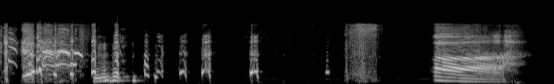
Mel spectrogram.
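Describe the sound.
A string of sneezes: short, choppy vocal bursts give way to a sharp, hissing sneeze, then a loud, drawn-out voiced cry at the end.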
